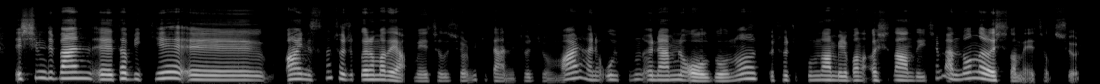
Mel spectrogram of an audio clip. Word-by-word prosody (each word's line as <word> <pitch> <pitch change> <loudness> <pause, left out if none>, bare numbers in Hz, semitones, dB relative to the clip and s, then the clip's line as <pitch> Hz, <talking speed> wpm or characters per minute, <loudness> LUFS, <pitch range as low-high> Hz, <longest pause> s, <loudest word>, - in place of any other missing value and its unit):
E, 250 - 0
şimdi 290 +2 -4
ben, 280 0 +7
eee, 230 -1 +4
tabii 245 0 0
ki, 250 +4 -8
eee, 210 -7 +1 0.2
aynısını 245 +4 0
çocuklarıma 225 -4 0
da - - +1
yapmaya 160 -3 -2
çalışıyorum. 165 +2 -13
2 205 -1 -22
tane 90 +3 -8
çocuğum 160 - -18
var. 265 +5 +3
Hani, 215 -8 -6
uykunun 215 +2 -9
önemli 210 0 0
olduğunu, 175 +9 +1
eee, - - -10
çocukluğumdan 205 +1 -3
beri 185 -1 -2
bana 190 0 -4
aşılandığı 195 -1 -1
için 180 +12 -12
ben 235 0 -2
de 265 - -1
onlara 275 -4 +4
aşılamaya 195 -2 0
çalışıyorum. - - -16
215 Hz, 170 wpm, -26 LUFS, 195-250 Hz, 0.2 s, ben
